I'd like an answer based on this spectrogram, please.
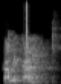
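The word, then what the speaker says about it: cave canem: Nosotros sabemos que cuidado con el perro se dice cabe cani. Cabe cani. Y en los grafitis de Pompeya no se escribe la M, porque no se pronunciaba la M.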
